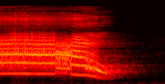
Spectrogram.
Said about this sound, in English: You let out one last scream, no!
